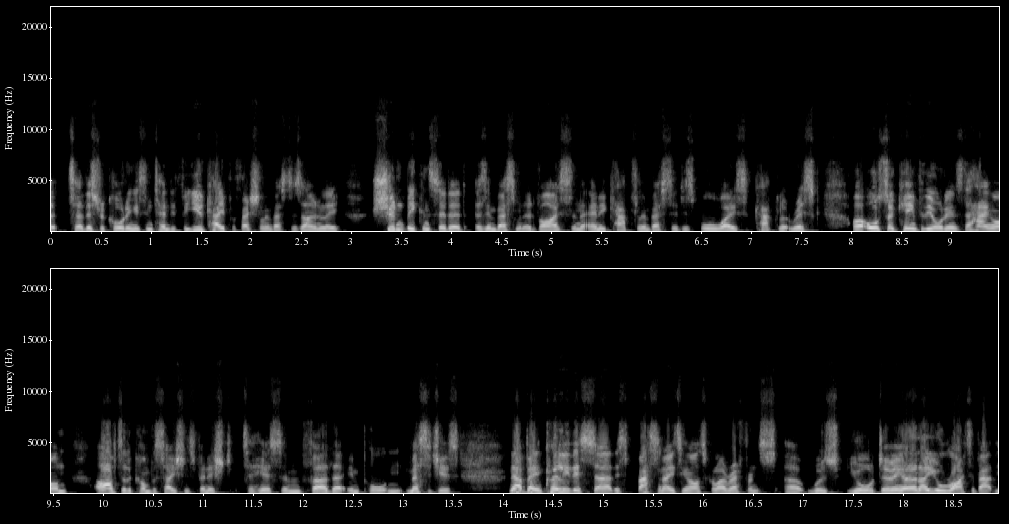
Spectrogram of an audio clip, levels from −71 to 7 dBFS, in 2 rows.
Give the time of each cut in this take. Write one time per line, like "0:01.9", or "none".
none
